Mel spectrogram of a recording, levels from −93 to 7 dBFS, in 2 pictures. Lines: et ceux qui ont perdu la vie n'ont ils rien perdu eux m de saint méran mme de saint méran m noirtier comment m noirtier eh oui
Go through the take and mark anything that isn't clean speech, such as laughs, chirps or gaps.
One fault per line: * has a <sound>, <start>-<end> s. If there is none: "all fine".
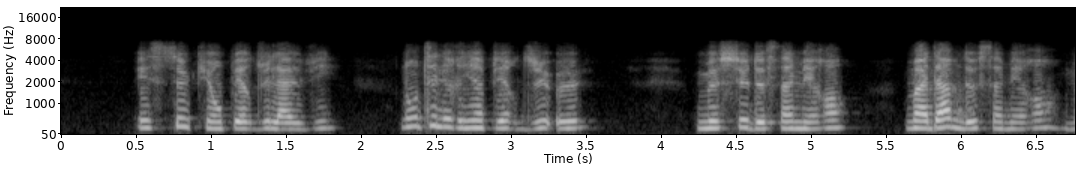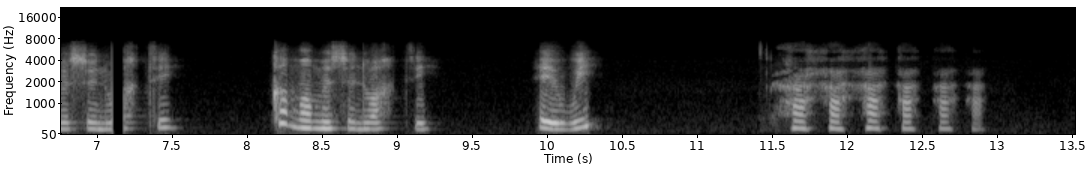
* has a dropout, 7.1-7.2 s
* has a laugh, 11.4-13.0 s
